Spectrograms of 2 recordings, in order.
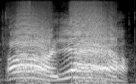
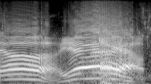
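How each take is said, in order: First: Louder, stretched yeah; bigger shout. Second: Loud shout. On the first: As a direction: belt the yeah out harder. Second, bigger intro shout. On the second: First intro shout. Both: Acted.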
